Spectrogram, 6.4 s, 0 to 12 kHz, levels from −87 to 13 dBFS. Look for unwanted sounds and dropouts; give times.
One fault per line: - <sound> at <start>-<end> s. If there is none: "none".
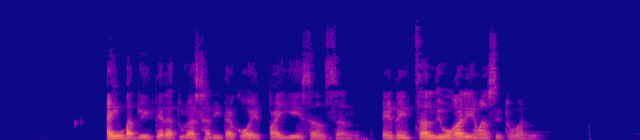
none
